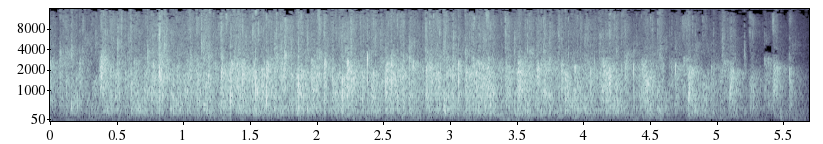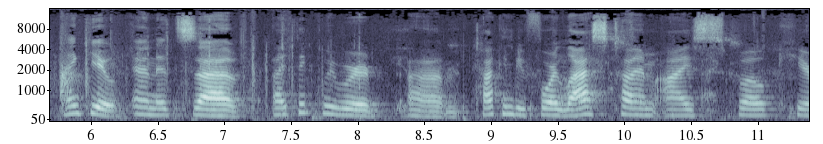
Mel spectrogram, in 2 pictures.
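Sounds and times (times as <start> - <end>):
audience applause welcoming a speaker to a Stanford talk: 0.0 - 7.2
speech: 5.9 - 11.3.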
